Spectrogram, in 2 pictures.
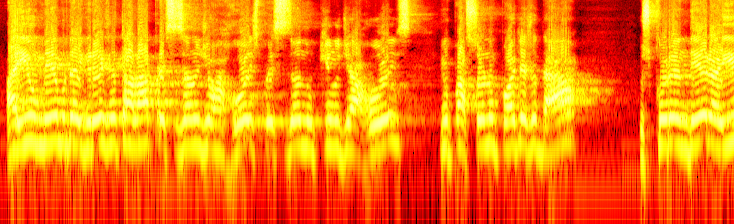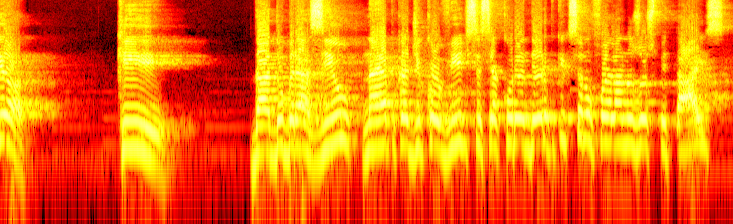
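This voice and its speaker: A man's voice: very high-pitched, normal speed, roomy sound, in a large hall. A man with a Brazilian accent preaching a sermon as pastor, firing rhetorical questions at the congregation. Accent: Brazilian Portuguese.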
